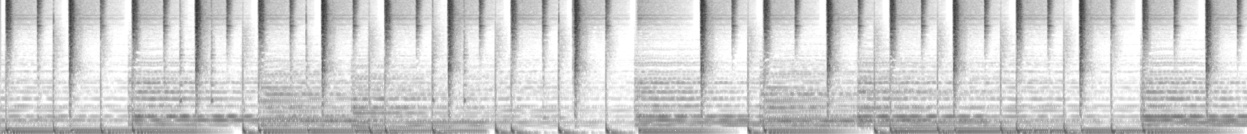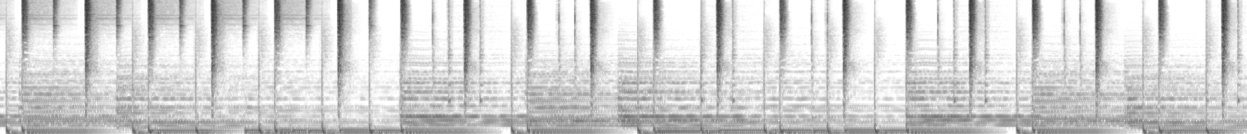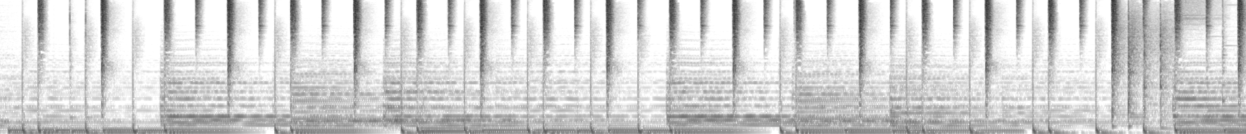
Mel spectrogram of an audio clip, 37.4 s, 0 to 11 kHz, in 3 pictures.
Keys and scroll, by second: 7.8 ctrl+0, 24.0 m, 24.7 v, 27.9 v, 31.3 ctrl+[, 31.9 ctrl+].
